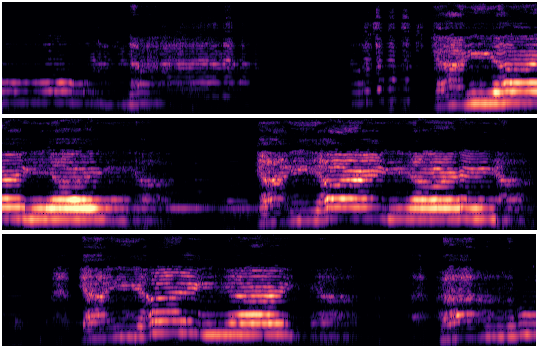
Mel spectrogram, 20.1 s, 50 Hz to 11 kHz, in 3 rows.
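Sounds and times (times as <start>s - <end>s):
woman singing a mantra: 0.0s - 3.1s, 5.4s - 8.8s, 14.4s - 17.8s, 18.9s - 20.0s.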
